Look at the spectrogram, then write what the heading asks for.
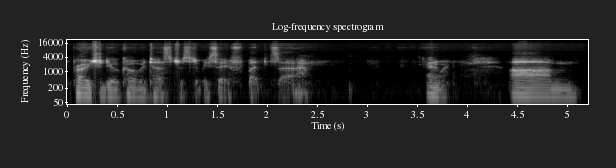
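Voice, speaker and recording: A man with a raspy sore throat from Canada, hosting a casual livestream chat and rambling through news with many fillers. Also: fairly low pitch, little pitch movement, normal speed, heavy background noise. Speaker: host of a weekly livestream chat.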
